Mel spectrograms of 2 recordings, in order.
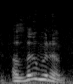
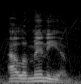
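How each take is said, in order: First: The word is said the usual, non-Canadian way. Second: The word is said the Canadian way.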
